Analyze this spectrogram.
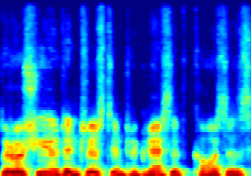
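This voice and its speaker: A man with a British accent and a dark, mellow tone, fairly high in pitch, with ordinary pitch variation, a moderate pace, and a quiet background. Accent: regional British accent, retained. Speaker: professor. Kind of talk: lecture. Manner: formal.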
